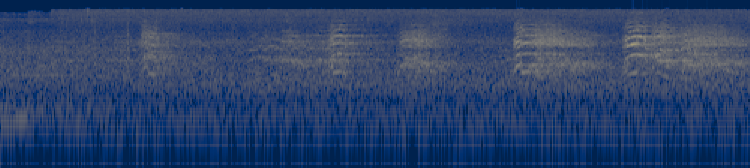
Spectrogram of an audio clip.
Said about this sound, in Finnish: Tässä on lokkiparvi lennossa, naurulokkeja ja kaalokkeja. Naurulokit poistuvat meiltä päältä osin talveksi, mutta kaalokkeja kyllä jää sitten talviakin viettämään, etenkin silloin kun on leutoja talvia.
